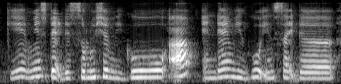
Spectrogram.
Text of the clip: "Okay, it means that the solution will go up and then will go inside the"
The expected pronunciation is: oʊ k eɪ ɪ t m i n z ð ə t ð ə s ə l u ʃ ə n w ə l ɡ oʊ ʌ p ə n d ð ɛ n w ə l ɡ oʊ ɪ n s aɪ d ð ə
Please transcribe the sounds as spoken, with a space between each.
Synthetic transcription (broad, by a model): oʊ k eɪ ɪ t m i n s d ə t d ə s ə l u ʃ ə n w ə ɡ oʊ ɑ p ə n d ɛ n w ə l ɡ oʊ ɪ n s aɪ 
